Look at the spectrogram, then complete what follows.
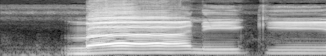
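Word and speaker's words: مَالِكِ: Pada bacaan maliki di lafal ma ada hukum tajwid berupa mad tabi'i, yaitu adanya fathah bertemu dengan alif, panjangnya 2 harokat, maliki. Kemudian kaf di sini ada huruf kasrahnya, maka sempurnakan kafnya, jangan seakan-akan diputus. Misalnya maliki yau, maliki yau. Jadi kemudian kasrahnya juga disempurnakan, jangan sampai dibaca dengan e, tapi dia i.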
